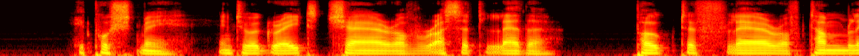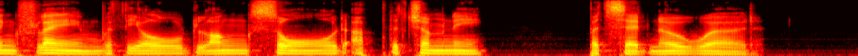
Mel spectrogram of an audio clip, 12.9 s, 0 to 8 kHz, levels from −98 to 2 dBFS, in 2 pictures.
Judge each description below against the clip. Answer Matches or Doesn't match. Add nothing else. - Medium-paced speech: Doesn't match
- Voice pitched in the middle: Doesn't match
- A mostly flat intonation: Matches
